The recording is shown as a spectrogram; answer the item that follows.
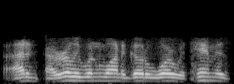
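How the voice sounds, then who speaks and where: An American man phoning a radio show, talking casually and haltingly and repeating his words. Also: fairly high pitch, level tone, no echo. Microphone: telephone. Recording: tinny phone line on radio.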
